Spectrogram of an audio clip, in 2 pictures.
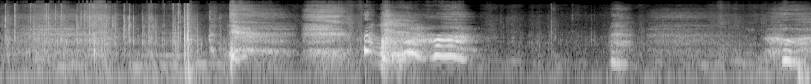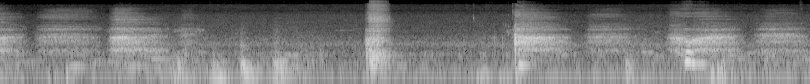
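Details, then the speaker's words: Repeated sneezes from a girl: several forceful bursts of air through the nose and mouth in a small room, with short pauses between them; described as pretty strong. "Whoa, that was pretty strong."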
